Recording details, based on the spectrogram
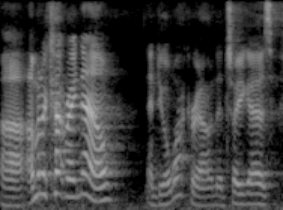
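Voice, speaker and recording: The voice has ordinary pitch variation, with audible room echo. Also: man. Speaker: drift car builder and YouTuber. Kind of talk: casual vlog walkaround. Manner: casual, many filler words; fast.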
